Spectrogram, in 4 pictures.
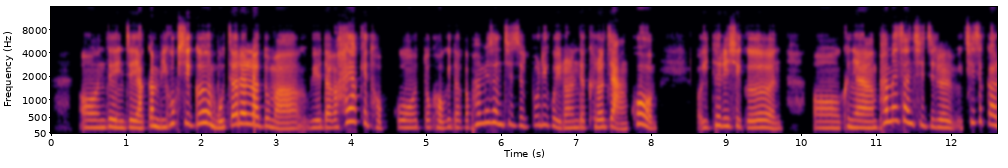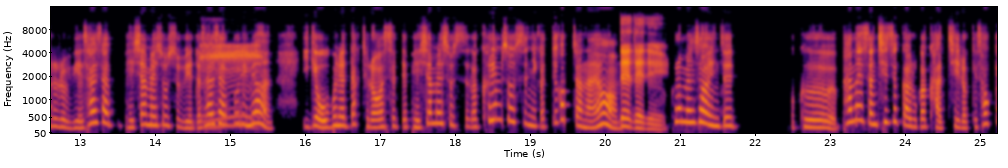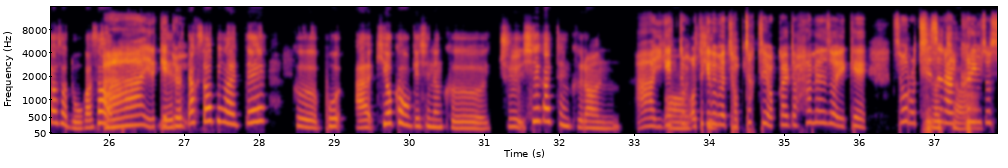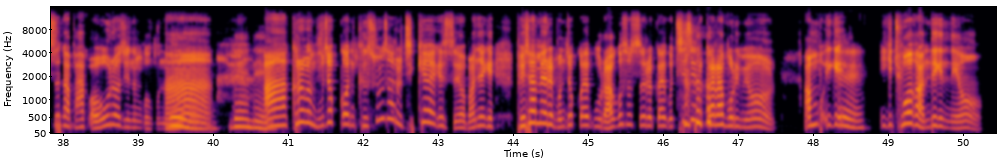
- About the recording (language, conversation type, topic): Korean, podcast, 특별한 날이면 꼭 만드는 음식이 있나요?
- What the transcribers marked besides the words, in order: other background noise; put-on voice: "파마산"; put-on voice: "파마산"; put-on voice: "파마산"; laugh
